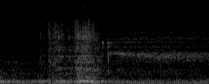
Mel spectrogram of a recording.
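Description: Faint handling sounds of a plastic miniature-kit sprue and paper being moved about on a cloth table mat, with one brief soft rustle near the middle over a low steady hum.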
